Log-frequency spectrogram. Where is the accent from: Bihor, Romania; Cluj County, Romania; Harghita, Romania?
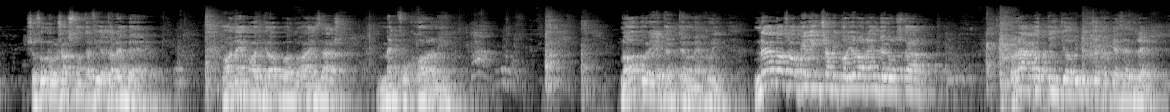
Bihor, Romania; Săcueni; Ahogy felnőttem Székelyhídon, ahonnan származom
